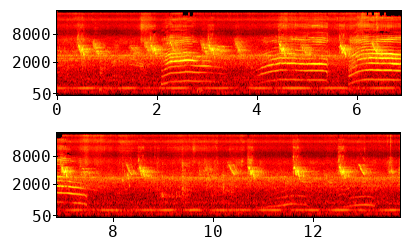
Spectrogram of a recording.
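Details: Kittens meowing: three loud, arched meows about two seconds apart, then quieter, shorter mews trail off over a steady low hum.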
